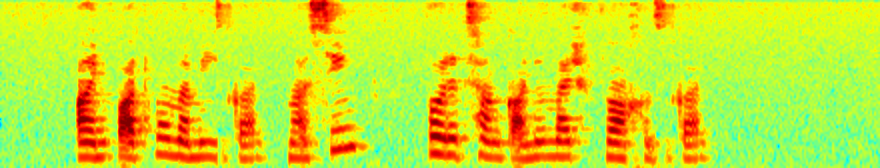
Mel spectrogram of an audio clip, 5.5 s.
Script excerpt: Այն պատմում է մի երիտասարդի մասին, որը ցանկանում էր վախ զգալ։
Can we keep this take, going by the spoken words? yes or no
no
